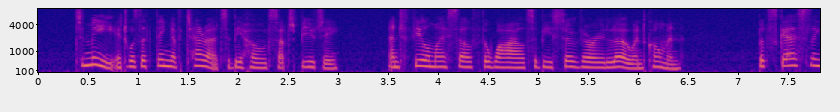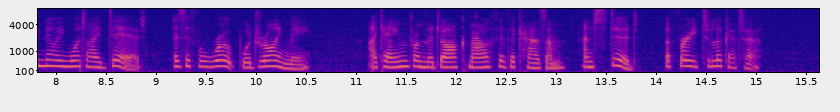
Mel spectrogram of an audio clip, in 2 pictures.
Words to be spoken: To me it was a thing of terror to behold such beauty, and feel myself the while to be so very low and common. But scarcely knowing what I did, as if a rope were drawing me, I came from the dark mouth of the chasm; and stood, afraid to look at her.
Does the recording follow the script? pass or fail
pass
